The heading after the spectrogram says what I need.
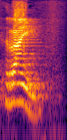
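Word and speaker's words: rhyme: तो जैसे हम यहां एग्जांपल लेते हैं, राइम, आर एच वाई एम ई, आर एच वाई एम ई। यहां पर जो आर एच है इसका प्रोनाउंसिएशन केवल आर है। क्या है, इसका प्रोनाउंसिएशन केवल आर है, राइम।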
